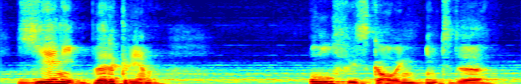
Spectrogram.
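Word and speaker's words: Jenny Berggren: pronounce her name and it wasn't Jenny beran it was yenny beran wolf is going into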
